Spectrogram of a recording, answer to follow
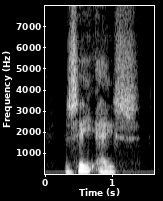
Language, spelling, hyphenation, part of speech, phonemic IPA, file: Dutch, zee-ijs, zee-ijs, noun, /ˈzeː.ɛi̯s/, Nl-zee-ijs.ogg
- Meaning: Official spelling of zeeijs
